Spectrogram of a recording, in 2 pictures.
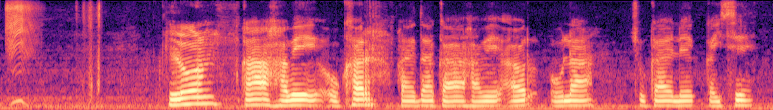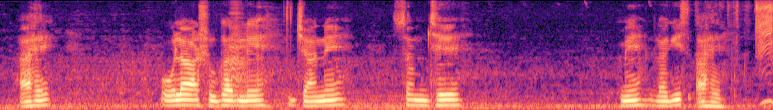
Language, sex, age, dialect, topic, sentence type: Chhattisgarhi, male, 18-24, Northern/Bhandar, banking, statement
